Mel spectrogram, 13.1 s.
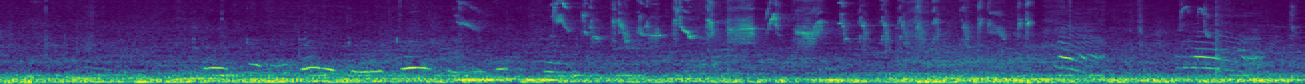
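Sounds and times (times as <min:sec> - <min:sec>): steady low rumble: 0:00.0 - 0:13.0
birds chirping and squawking: 0:02.7 - 0:10.6.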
